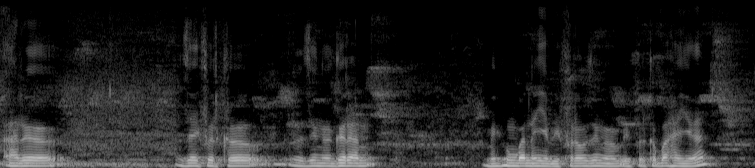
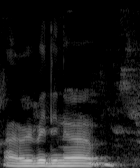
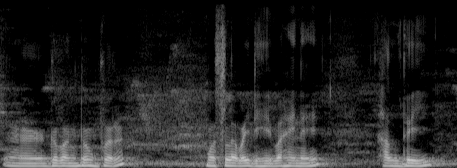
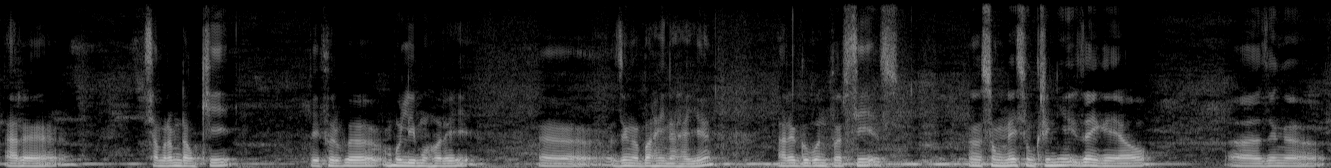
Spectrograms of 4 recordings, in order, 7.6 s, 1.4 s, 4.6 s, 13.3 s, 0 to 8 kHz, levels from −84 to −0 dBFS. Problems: low volume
